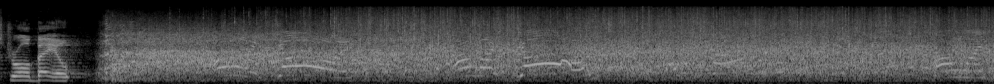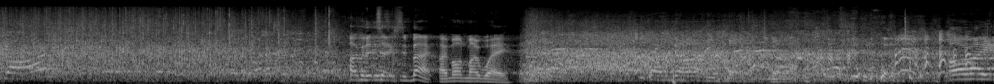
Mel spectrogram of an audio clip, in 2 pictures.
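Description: A large audience laughs loudly in an echoing hall.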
